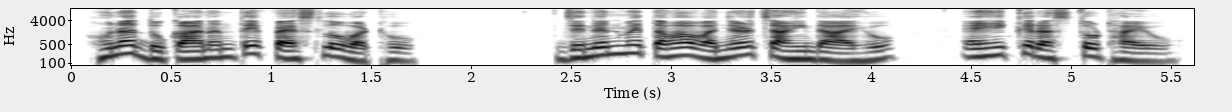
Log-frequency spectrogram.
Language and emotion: Sindhi, neutral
